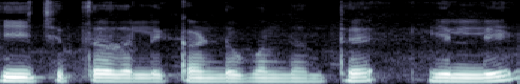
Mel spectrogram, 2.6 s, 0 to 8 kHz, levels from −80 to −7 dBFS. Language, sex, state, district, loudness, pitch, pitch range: Kannada, male, Karnataka, Raichur, -15 LUFS, 120 Hz, 115-130 Hz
